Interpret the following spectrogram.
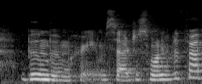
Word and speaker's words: Bum Bum Cream: a little PSA that this is actually pronounced boom boom cream I also originally thought it was bum bum cream but you can see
